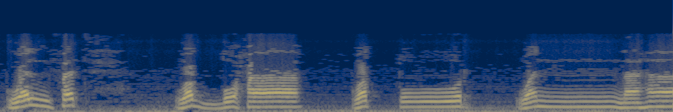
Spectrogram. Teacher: نجد بأن همزة الوسط سقطت لأنها قد سبقت بحرف فصارت في درج الكلام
